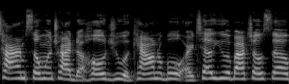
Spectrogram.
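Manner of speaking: normal talking voice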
